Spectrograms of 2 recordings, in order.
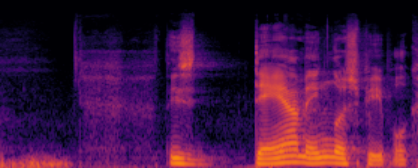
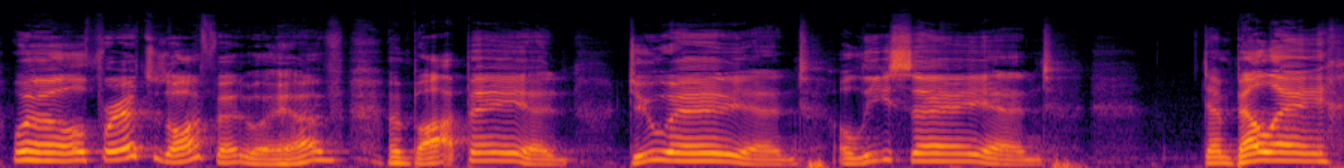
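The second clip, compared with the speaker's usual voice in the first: higher, slow pundit voice savouring each name; mock pundit; 7 semitones higher, 5 dB louder, slower than usual. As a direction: list the stars like a smug pundit. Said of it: "It's like".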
